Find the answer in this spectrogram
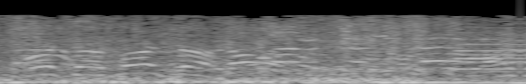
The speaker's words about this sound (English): The domestic diva declined to respond to questions yelled to her by reporters as she hustled off to a waiting car.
